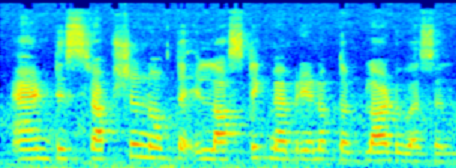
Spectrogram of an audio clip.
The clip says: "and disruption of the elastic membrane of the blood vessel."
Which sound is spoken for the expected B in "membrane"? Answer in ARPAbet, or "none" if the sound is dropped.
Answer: none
